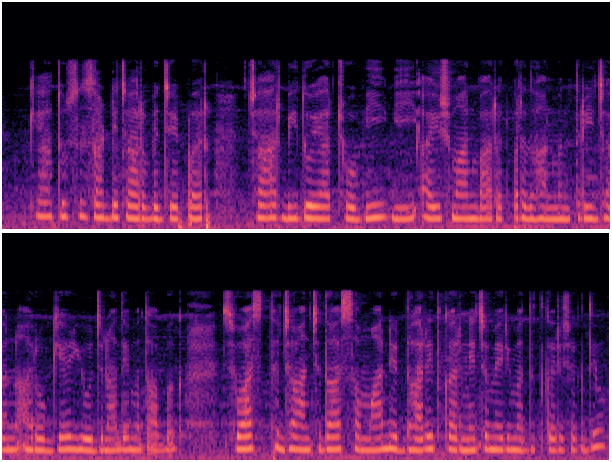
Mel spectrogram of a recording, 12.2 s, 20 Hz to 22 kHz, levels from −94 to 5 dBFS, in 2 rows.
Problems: constant background noise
